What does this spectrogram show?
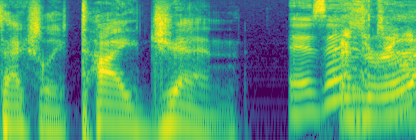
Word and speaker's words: Teigen: It's actually Ty Jen.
